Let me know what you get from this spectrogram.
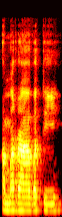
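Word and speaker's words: Amarāvatī: Amaravati. There is a famous place in southern India called Amaravati. Amaravati, in fact, it's a long A.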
